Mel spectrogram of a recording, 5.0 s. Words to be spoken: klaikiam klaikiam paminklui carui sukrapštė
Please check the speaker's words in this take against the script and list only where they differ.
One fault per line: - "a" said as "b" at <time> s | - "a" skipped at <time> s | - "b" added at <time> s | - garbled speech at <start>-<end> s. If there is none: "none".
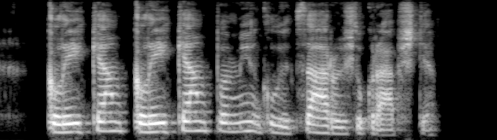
none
